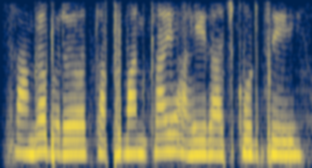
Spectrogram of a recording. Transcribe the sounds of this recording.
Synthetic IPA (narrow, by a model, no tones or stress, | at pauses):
sãŋɡabəɾət̪apmankajaɦeɾad͡zkoɾt͡se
